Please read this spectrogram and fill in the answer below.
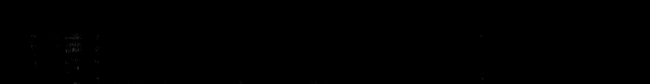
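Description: Near silence, with faint rustling of fabric twice, about half a second in and near the end, as a shorts waistband is bunched and pushed along a safety pin threading a drawstring.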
